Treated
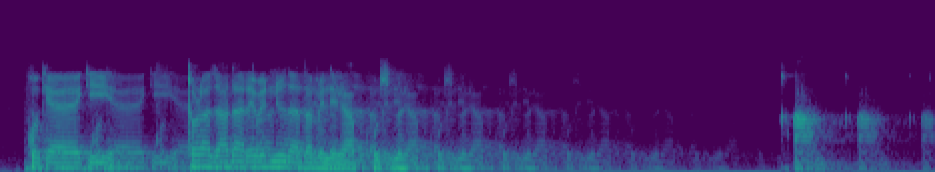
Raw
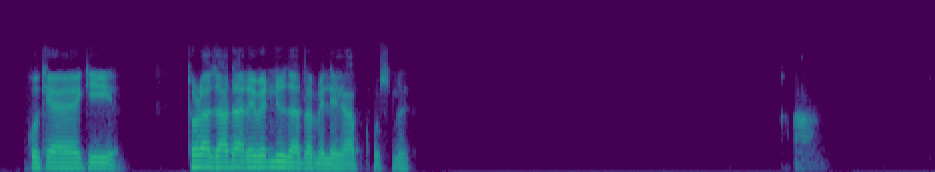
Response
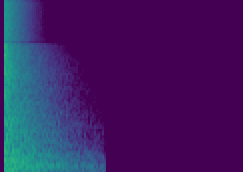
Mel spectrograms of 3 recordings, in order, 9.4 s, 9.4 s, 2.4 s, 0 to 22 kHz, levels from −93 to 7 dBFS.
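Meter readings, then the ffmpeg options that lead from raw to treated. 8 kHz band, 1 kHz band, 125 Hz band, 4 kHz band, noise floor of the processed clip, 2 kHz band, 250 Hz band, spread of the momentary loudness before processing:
can't be measured, −6.0 dB, −3.5 dB, −11.5 dB, −62 dBFS, −10.5 dB, −6.0 dB, 18 LU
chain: -filter_complex "[0:a]acrossover=split=3200[link_01][link_02];[link_02]acompressor=threshold=-52dB:ratio=4:attack=1:release=60[link_03];[link_01][link_03]amix=inputs=2:normalize=0,lowshelf=frequency=130:gain=10,acompressor=threshold=-43dB:ratio=6,asplit=2[link_04][link_05];[link_05]adelay=638,lowpass=frequency=2200:poles=1,volume=-10dB,asplit=2[link_06][link_07];[link_07]adelay=638,lowpass=frequency=2200:poles=1,volume=0.51,asplit=2[link_08][link_09];[link_09]adelay=638,lowpass=frequency=2200:poles=1,volume=0.51,asplit=2[link_10][link_11];[link_11]adelay=638,lowpass=frequency=2200:poles=1,volume=0.51,asplit=2[link_12][link_13];[link_13]adelay=638,lowpass=frequency=2200:poles=1,volume=0.51,asplit=2[link_14][link_15];[link_15]adelay=638,lowpass=frequency=2200:poles=1,volume=0.51[link_16];[link_04][link_06][link_08][link_10][link_12][link_14][link_16]amix=inputs=7:normalize=0,asplit=2[link_17][link_18];[1:a]atrim=start_sample=2205[link_19];[link_18][link_19]afir=irnorm=-1:irlink=0,volume=-35.5dB[link_20];[link_17][link_20]amix=inputs=2:normalize=0,aresample=11025,aresample=44100,volume=8dB"

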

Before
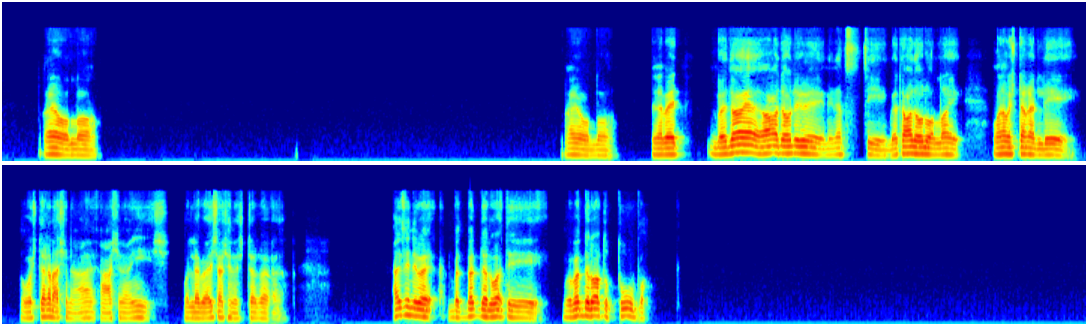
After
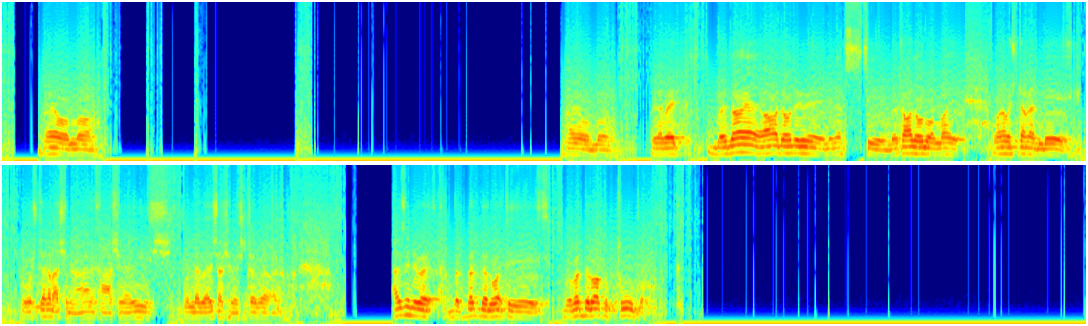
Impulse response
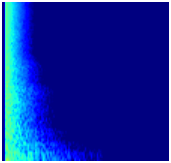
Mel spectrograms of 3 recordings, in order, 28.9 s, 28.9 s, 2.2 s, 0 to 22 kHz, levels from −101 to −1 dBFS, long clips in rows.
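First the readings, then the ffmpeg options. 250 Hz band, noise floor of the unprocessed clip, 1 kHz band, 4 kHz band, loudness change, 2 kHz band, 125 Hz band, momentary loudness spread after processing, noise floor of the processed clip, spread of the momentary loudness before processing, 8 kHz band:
−1.0 dB, −80 dBFS, −3.0 dB, +11.0 dB, −3.0 dB, −1.5 dB, −7.5 dB, 17 LU, −37 dBFS, 15 LU, +6.0 dB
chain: -af "aeval=exprs='val(0)+0.5*0.119*sgn(val(0))':channel_layout=same,lowshelf=frequency=150:width_type=q:width=1.5:gain=-7,volume=-5.5dB"

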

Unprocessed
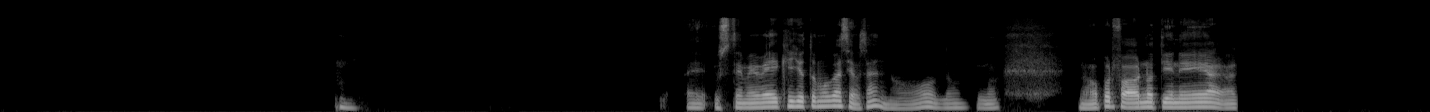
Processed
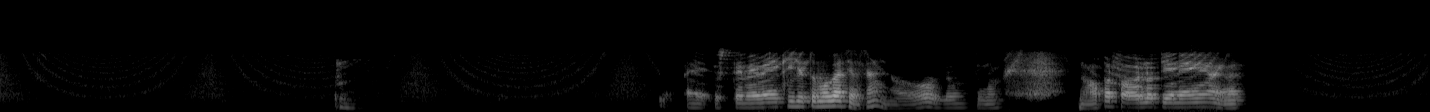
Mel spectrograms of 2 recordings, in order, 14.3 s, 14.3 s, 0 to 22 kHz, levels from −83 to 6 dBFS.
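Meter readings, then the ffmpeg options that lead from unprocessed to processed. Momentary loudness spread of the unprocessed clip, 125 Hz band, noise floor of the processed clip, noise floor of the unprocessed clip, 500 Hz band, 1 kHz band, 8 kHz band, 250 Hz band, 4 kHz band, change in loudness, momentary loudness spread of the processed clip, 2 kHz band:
16 LU, −27.5 dB, −79 dBFS, below −85 dBFS, −7.5 dB, −3.0 dB, below −35 dB, −17.5 dB, −2.5 dB, −9.0 dB, 22 LU, +0.5 dB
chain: -filter_complex "[0:a]highpass=560,asplit=2[link_01][link_02];[link_02]adelay=34,volume=-12dB[link_03];[link_01][link_03]amix=inputs=2:normalize=0,asplit=2[link_04][link_05];[link_05]aecho=0:1:36|67:0.266|0.158[link_06];[link_04][link_06]amix=inputs=2:normalize=0,acompressor=mode=upward:threshold=-46dB:ratio=2.5,alimiter=level_in=2dB:limit=-24dB:level=0:latency=1:release=95,volume=-2dB,equalizer=frequency=1100:width_type=o:width=2.9:gain=4,aresample=8000,aresample=44100,tiltshelf=frequency=1500:gain=-3,aphaser=in_gain=1:out_gain=1:delay=2.4:decay=0.57:speed=0.48:type=sinusoidal,volume=-3.5dB"

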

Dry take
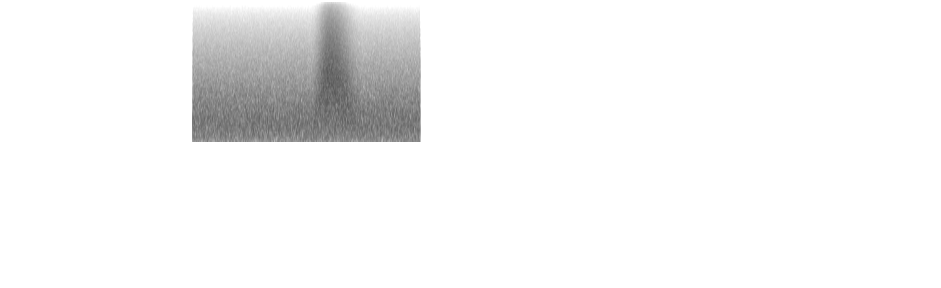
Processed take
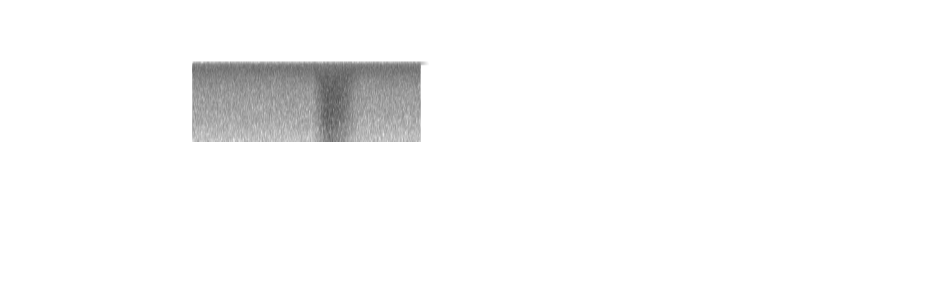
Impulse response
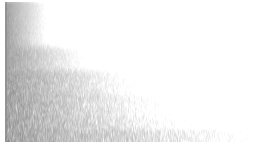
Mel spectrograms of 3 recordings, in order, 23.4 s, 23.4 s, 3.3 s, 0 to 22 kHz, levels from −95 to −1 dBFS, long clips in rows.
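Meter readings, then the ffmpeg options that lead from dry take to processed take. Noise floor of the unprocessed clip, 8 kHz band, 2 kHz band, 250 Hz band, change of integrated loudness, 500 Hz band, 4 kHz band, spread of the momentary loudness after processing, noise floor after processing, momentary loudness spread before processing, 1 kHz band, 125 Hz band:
below −85 dBFS, below −35 dB, +1.5 dB, −11.0 dB, 0.0 dB, −8.0 dB, +2.5 dB, 11 LU, below −85 dBFS, 16 LU, −3.0 dB, −9.0 dB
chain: -af "acrusher=bits=2:mode=log:mix=0:aa=0.000001,lowpass=frequency=3100:width_type=q:width=0.5098,lowpass=frequency=3100:width_type=q:width=0.6013,lowpass=frequency=3100:width_type=q:width=0.9,lowpass=frequency=3100:width_type=q:width=2.563,afreqshift=-3600"

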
